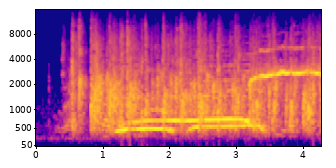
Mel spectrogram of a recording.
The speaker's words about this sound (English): All right. Let's give everybody a huge round of applause. Thank you, everybody, for coming as well.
